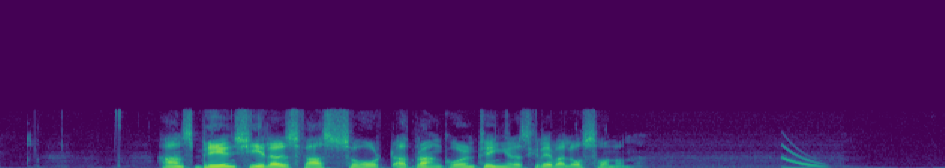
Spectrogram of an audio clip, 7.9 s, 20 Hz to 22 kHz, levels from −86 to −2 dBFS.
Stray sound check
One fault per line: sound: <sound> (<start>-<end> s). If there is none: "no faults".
sound: chirp (6.5-6.9 s)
